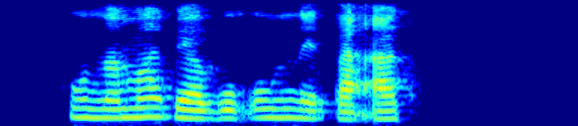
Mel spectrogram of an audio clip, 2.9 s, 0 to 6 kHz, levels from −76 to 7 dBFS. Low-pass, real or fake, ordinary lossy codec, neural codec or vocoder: 5.4 kHz; fake; Opus, 64 kbps; codec, 16 kHz, 2 kbps, FreqCodec, larger model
